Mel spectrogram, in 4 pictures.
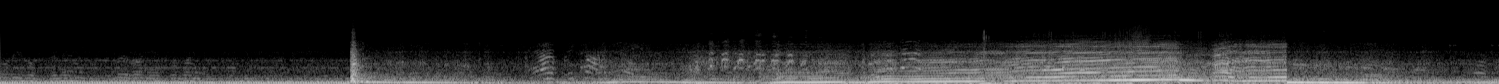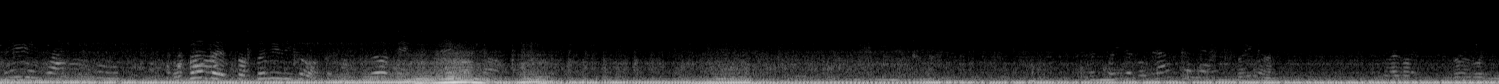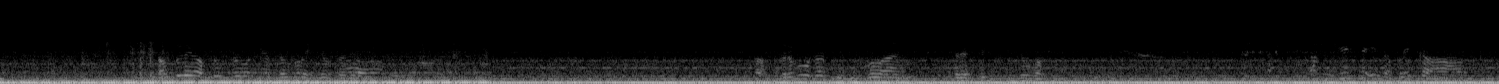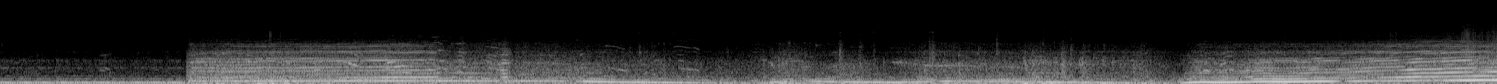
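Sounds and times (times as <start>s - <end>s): car engine revving and idling: 0.0s - 59.9s.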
